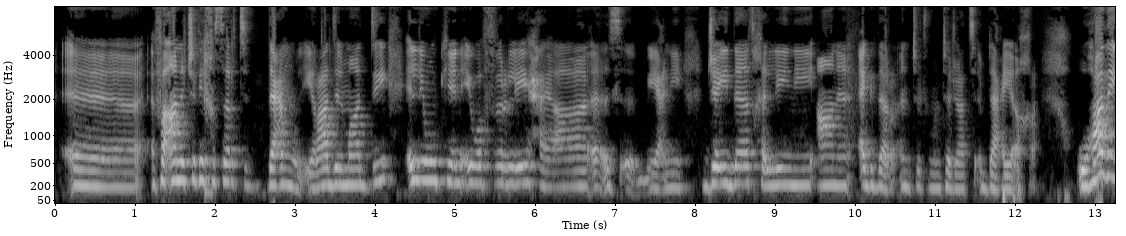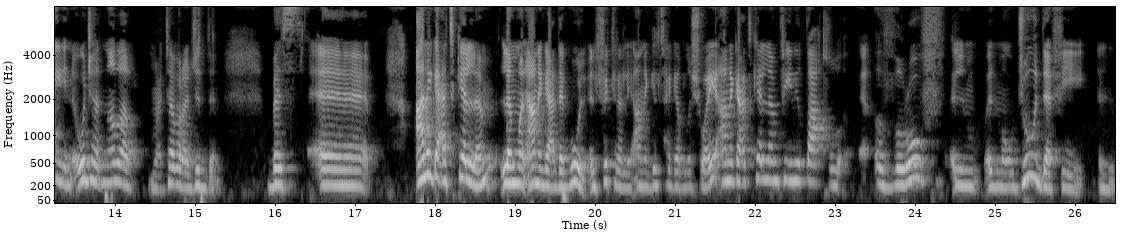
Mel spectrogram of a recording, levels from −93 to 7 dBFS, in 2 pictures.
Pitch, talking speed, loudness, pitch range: 210 Hz, 110 wpm, -23 LUFS, 190-240 Hz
